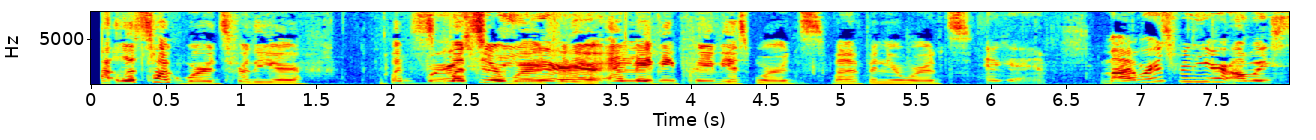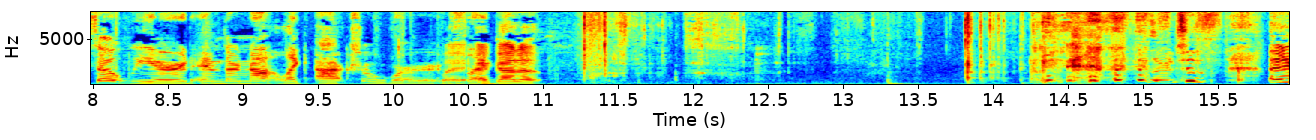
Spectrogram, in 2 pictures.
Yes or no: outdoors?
yes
